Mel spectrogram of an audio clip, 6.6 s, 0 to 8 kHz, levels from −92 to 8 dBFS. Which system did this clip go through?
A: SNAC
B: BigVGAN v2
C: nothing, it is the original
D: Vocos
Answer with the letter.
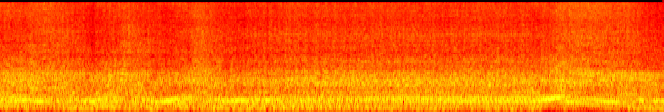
D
